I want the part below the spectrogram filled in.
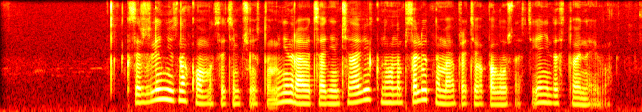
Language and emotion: Russian, neutral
